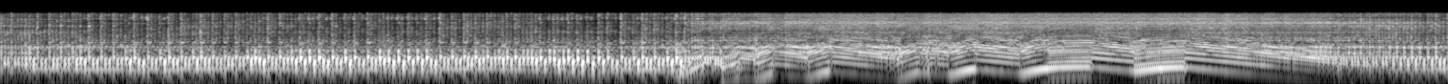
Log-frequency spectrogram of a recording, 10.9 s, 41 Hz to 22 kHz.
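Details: Stihl 028 AV Super chainsaw after top-end rebuild with Highway cylinder, piston and kit, retuned, two tanks run: crisp high-pitched buzz then smooth repeated revs without bogging; runs healthy.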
